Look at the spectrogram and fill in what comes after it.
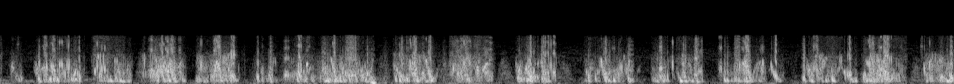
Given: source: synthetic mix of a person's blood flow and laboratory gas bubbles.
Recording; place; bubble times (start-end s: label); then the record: Doppler ultrasound of blood flow; subclavian vein
0.00-0.02 s: bubbles
0.10-0.24 s: bubbles
0.33-0.85 s: bubbles
0.91-1.33 s: bubbles
1.41-1.87 s: bubbles
1.95-2.41 s: bubbles
2.54-2.77 s: bubbles
2.83-3.74 s: bubbles
3.92-4.38 s: bubbles
4.47-4.94 s: bubbles
5.14-5.59 s: bubbles
5.83-6.42 s: bubbles
6.50-7.05 s: bubbles
7.18-7.84 s: bubbles
8.01-9.08 s: bubbles
9.21-9.55 s: bubbles
From the record:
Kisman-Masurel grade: 343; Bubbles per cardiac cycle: rolling drumbeat, 9 or more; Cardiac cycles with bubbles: 100%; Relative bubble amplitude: loud (0.450 to 0.775); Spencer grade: 3 (all of the cardiac periods contain showers or single bubble signals, but not dominating or overriding the cardiac motion signals); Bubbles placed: anywhere in the cardiac cycle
